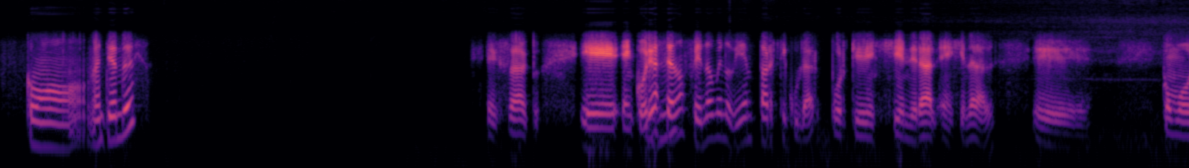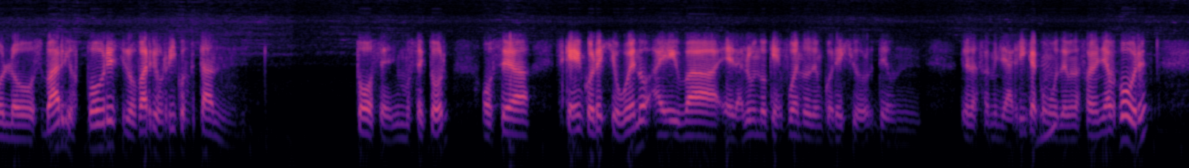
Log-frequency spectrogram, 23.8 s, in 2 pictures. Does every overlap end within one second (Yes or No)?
Yes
